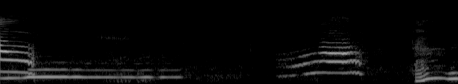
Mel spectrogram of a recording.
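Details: An American Shorthair cat, an affectionate cat being picked up and held in the morning, gives three clear, bright meows, one long and drawn out, then two shorter rising ones.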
